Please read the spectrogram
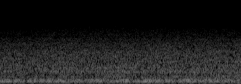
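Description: Room tone: a steady low hum with an even hiss, unchanging throughout.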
